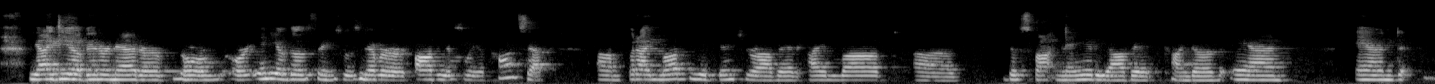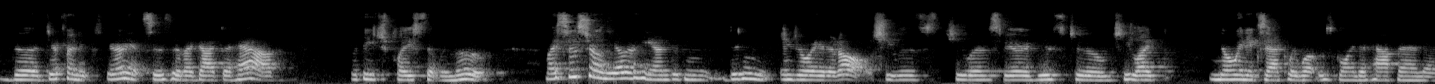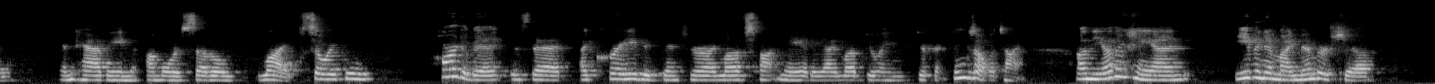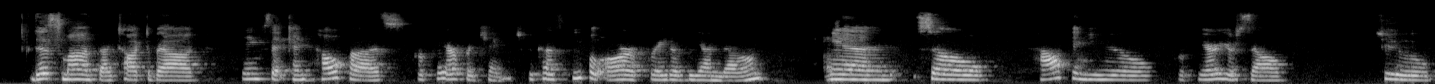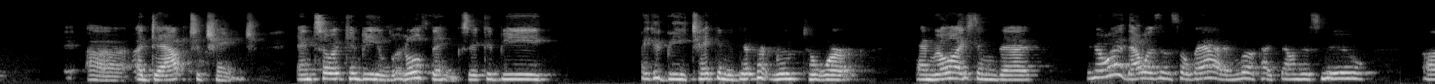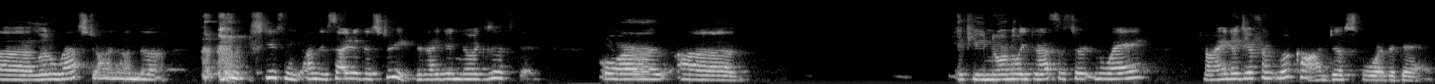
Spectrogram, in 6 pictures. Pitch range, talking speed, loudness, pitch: 205-245 Hz, 150 wpm, -18 LUFS, 220 Hz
